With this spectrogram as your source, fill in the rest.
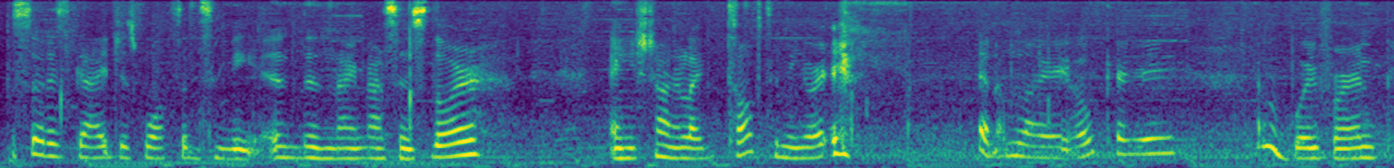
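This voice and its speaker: Music plays in the background as a young woman vlogs at normal speed in a mid-range voice. Her chat is casual, blunt and slangy with some swearing, filmed on a handheld phone at arm's length on a city street and then in a discount store.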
